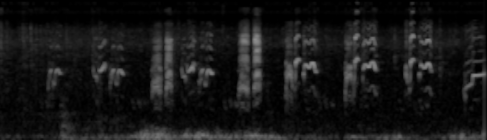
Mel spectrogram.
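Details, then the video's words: Sooty-headed bulbul male lure song meant to get other bulbuls answering. Several short squeaky, bubbly phrases follow each other closely over a steady low rumbling background. "Kutilang Super Gacor Full Isian Mahal, Semua Burung Kutilang Ikut Nyaut dengan pancingan ini"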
